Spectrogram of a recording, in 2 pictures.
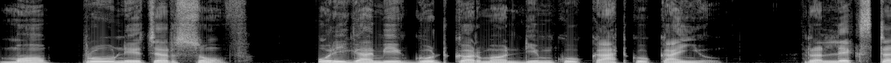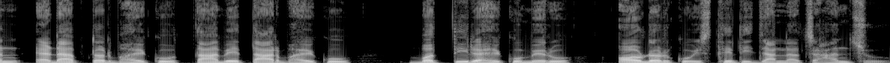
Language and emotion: Nepali, neutral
